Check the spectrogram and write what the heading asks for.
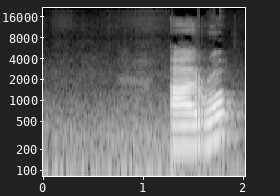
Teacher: رو کو مفخم پڑھا جاتا ہے، یعنی موٹا ادا کریں گے، پر پڑھیں گے۔ تو رو کو ہم پر کریں گے اور اس کی حرکت کو 1 کاؤنٹ ہی ادا کریں گے۔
